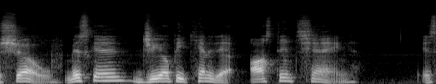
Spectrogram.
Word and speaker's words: Chenge: get into the show michigan gop kennedy austin chang is how you pronounce the last name chang he posted this on twitter because oh actually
